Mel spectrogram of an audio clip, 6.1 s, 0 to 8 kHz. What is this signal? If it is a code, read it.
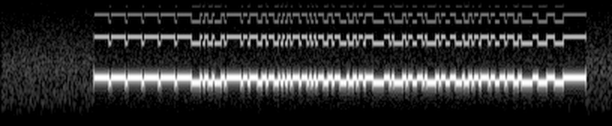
RTTY (45.45 baud, 170 Hz shift), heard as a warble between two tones, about 1060 Hz centre. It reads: 04160 53232 27599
